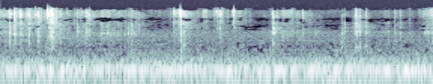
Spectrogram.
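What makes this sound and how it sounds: A box-cutter blade scrapes and cuts into the scored, grid-like face of a solid, hand-sized, translucent yellow glycerin soap bar held in one hand, shedding crumbly flakes. Quiet, bright crinkly scratching and crackling clicks run throughout over a steady low hum, with one sharp snap standing out midway.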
